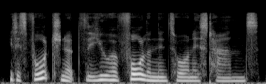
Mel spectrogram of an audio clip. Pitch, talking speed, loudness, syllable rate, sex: 190 Hz, 225 wpm, -17 LUFS, 6.6 syllables/s, female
